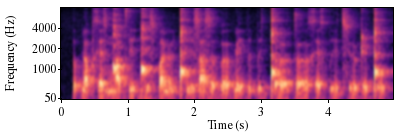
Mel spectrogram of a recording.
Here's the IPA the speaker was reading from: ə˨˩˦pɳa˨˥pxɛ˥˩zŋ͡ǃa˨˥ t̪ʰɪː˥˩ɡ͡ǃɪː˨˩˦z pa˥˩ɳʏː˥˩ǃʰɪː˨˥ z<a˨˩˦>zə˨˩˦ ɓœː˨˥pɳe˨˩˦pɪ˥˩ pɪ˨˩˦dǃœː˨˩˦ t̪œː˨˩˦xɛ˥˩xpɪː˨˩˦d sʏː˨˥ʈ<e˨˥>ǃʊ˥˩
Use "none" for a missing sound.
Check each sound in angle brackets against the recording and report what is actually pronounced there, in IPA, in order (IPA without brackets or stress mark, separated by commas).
a˨˥, e˥˩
